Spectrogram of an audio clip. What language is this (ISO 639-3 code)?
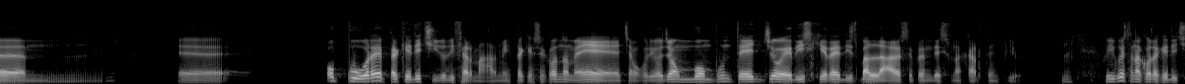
ita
